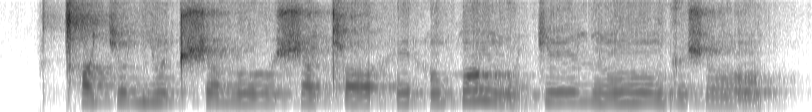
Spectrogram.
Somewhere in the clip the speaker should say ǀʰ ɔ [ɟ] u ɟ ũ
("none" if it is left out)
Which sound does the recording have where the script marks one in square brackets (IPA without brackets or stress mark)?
c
